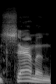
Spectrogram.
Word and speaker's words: salmon: Mispronouncing salmon drives me crazy. The L is silent. Salmon. That's how it should be. Like S A M.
